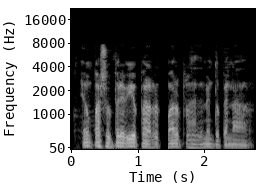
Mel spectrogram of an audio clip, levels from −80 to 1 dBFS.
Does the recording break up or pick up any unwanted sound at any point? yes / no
yes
